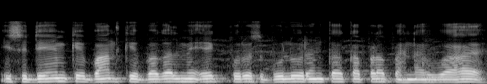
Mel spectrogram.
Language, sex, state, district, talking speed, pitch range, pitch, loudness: Hindi, male, Jharkhand, Garhwa, 195 wpm, 125-135 Hz, 130 Hz, -12 LUFS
